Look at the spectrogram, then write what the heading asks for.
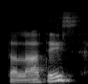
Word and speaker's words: phthalates: Is pronounced phthalates, okay, are chemicals that make plastic soft and flexible.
